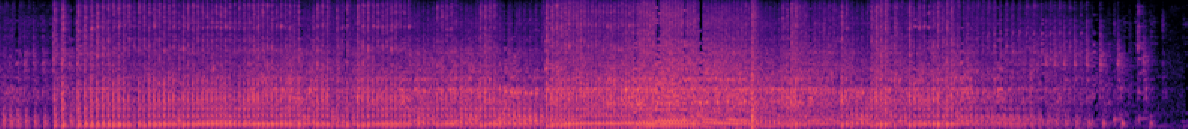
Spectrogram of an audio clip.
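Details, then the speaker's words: Yerfdog go-kart that sat for many years, started with fuel squirted in, governor unhooked and no fuel filter: single chugs then sags and quits; owner suspects sucked-up debris or no fuel reaching it. "so we either sucked up some debris or there's no fuel getting to it at all"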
